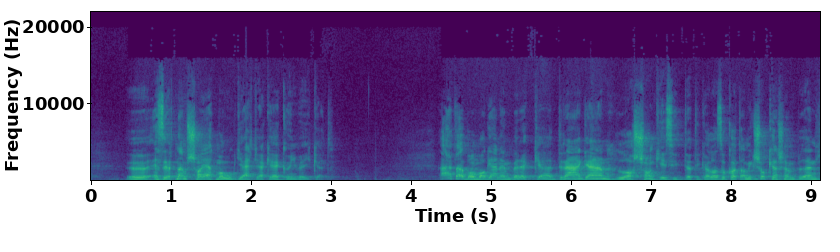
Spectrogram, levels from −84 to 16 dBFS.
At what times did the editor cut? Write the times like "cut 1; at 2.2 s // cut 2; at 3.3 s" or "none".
none

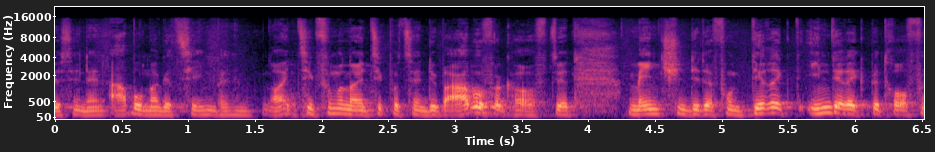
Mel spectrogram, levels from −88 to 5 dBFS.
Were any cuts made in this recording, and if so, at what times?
cut 1; at 4.3 s

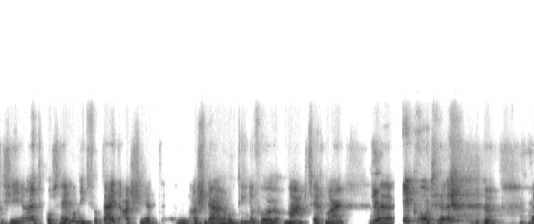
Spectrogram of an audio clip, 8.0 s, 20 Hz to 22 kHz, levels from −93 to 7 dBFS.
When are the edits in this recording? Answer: cut 1; at 5.9 s

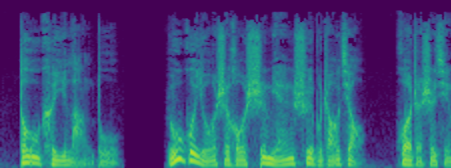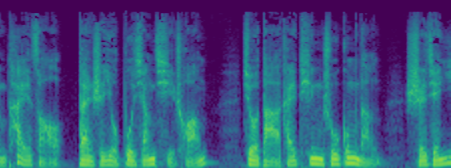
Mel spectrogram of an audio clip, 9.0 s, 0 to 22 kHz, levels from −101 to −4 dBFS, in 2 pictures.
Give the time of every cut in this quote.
cut 1; at 1.5 s

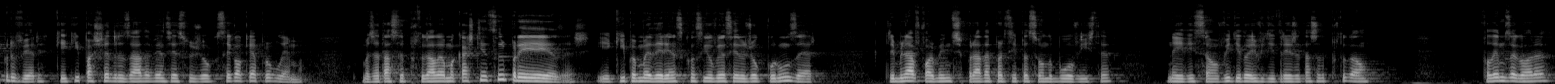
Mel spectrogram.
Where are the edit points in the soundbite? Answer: cut 1; at 9.1 s

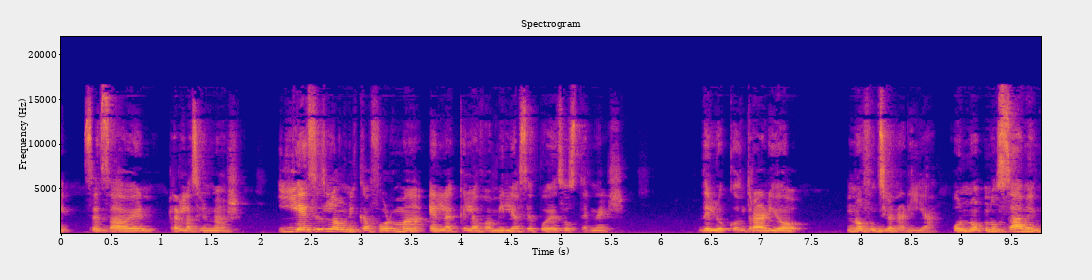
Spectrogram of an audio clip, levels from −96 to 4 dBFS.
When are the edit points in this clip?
none

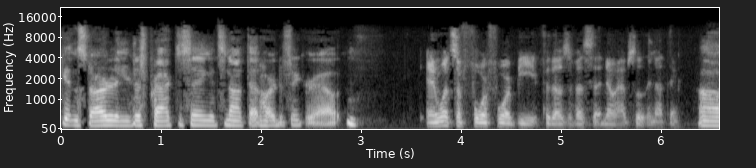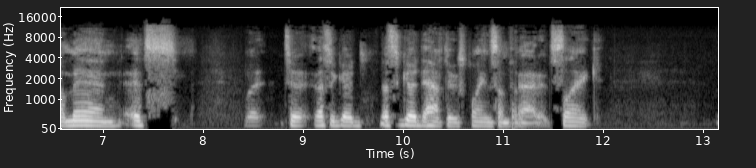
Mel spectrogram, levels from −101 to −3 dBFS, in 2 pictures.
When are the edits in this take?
cut 1; at 8.4 s // cut 2; at 11.1 s

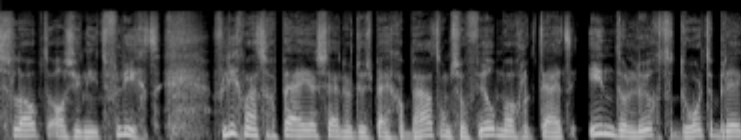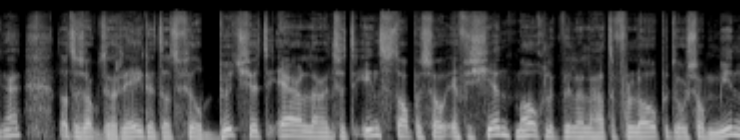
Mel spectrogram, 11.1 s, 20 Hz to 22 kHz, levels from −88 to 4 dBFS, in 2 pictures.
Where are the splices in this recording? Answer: none

